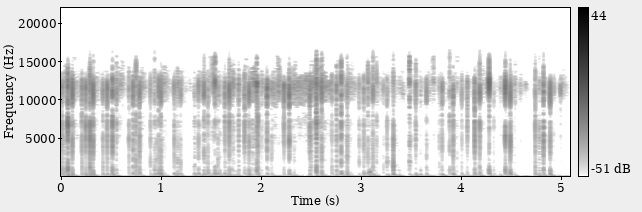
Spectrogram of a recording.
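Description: Long nails scratch rapidly across the white printed letters on a green cotton fleece sweatshirt. The result is a quiet, continuous run of dry, crackly scratching strokes with short bright ticks over a soft, low rumbling body.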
